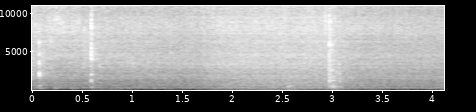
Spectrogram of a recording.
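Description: Onion-tomato masala with sambar powder sizzling steadily in an aluminium pressure cooker pan, with a few sharp clicks of the metal spoon against the pot, near the start and about three seconds in.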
